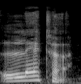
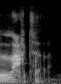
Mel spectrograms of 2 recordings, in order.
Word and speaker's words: letter: letter not to the latter now I'm sure it will be easy for us all to remember from now on it's not to the latter it's to the letter that is how you say it right H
